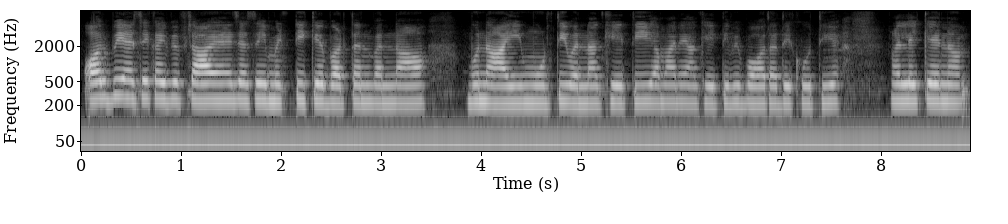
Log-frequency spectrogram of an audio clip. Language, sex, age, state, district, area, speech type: Hindi, female, 18-30, Madhya Pradesh, Hoshangabad, urban, spontaneous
